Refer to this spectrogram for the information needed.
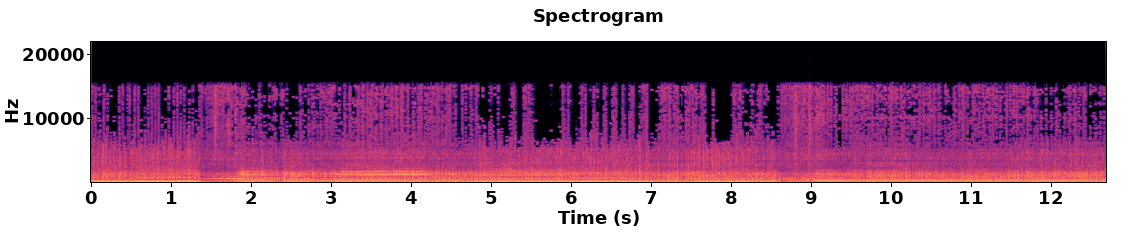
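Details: Custom Yamaha Banshee with Suzuki Katana 600cc engine after Stage 4 rejet, first test ride: note hangs and sags under load then steps up; runs worse than before.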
